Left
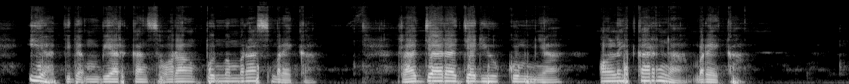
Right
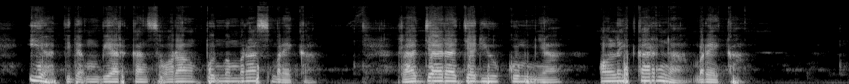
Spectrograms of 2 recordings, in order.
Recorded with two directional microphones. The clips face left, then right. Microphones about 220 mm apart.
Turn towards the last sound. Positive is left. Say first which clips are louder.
# left 3 dB
turn(degrees=50)  # may be behind; listen again after turning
